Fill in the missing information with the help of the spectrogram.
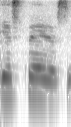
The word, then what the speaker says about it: Ballesteros: Ballesteros, yeah. In Italian it's Ballesteros, but in Spanish it's Ballesteros.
